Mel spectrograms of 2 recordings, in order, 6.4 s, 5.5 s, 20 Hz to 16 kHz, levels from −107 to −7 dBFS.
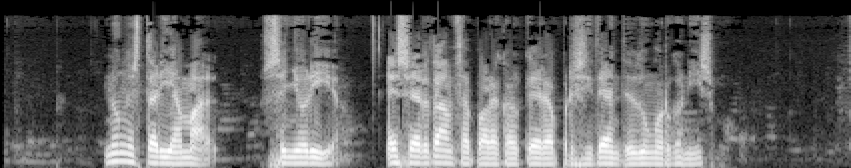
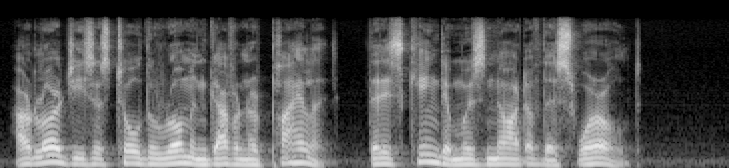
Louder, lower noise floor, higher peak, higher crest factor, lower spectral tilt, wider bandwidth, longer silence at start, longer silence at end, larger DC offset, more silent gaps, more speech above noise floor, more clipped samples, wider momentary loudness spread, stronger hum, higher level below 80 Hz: first, -13 LUFS vs -22 LUFS; second, -59 dBFS vs -68 dBFS; first, 0 dBFS vs -6 dBFS; about the same, 14 dB vs 16 dB; about the same, -5 dB/octave vs -4.5 dB/octave; about the same, 11.5 kHz vs 11 kHz; first, 0.8 s vs 0.1 s; first, 1.05 s vs 0.75 s; neither; neither; about the same, 48 dB vs 46 dB; neither; first, 10 LU vs 7 LU; neither; first, -44 dBFS vs -56 dBFS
